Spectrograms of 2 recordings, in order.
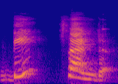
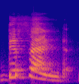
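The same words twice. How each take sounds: First: "Defend" split in two, a pause after "De"; broken into syllables. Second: Said in the usual way. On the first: Shown as a demonstration. Teacher showing children the syllable break, split syllables. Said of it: "We say like that". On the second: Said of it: "We read it".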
